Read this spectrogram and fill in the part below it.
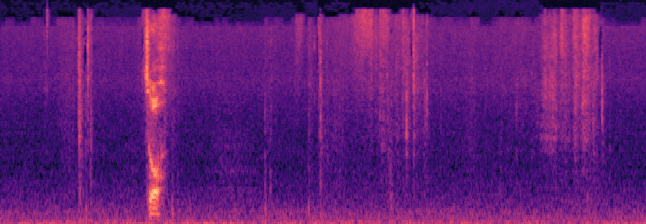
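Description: Paper rustles as pages are handed over and leafed through.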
